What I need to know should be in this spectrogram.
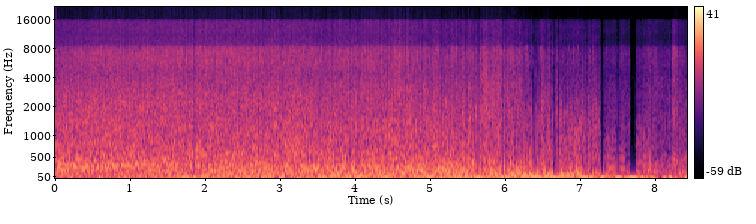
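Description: Many dirt bike engines roar loudly close by.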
